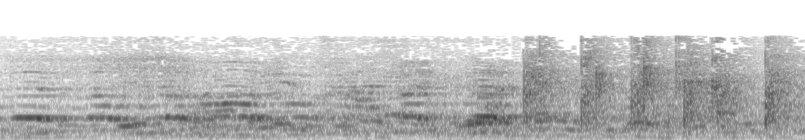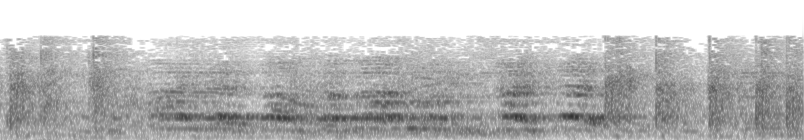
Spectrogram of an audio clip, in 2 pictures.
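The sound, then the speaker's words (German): A stadium crowd at an American football game breaks into applause for the Mercenaries in the fourth quarter, a dense patter of many hands clapping that swells after a few seconds and holds steady, mixed with loud chatter and scattered shouting voices throughout. “Applaus für die Mercenaries!”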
